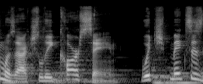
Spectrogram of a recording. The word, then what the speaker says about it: Carsein: i thought his name was supposed to be pronounced carson instead but that would make his name sian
